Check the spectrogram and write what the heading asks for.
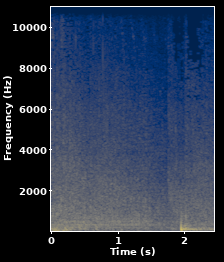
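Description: A steady rushing noise with faint held tones beneath it, slowly fading, cut off by a short sharp click near the end.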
